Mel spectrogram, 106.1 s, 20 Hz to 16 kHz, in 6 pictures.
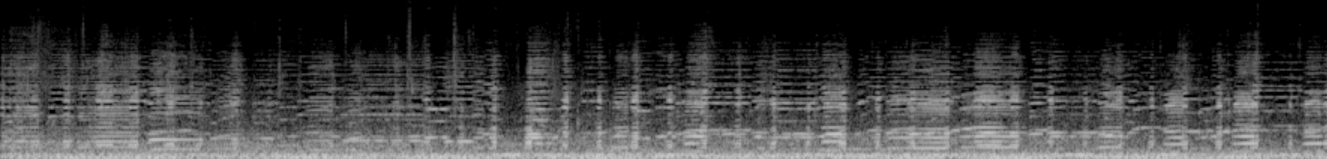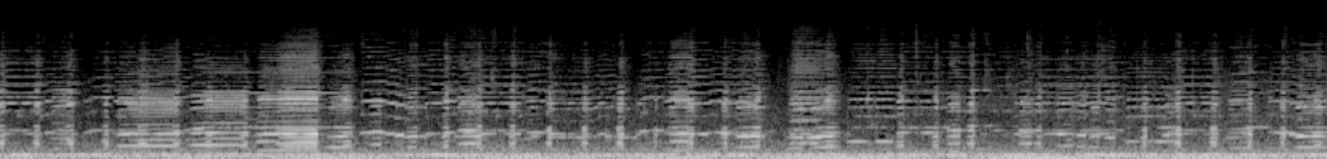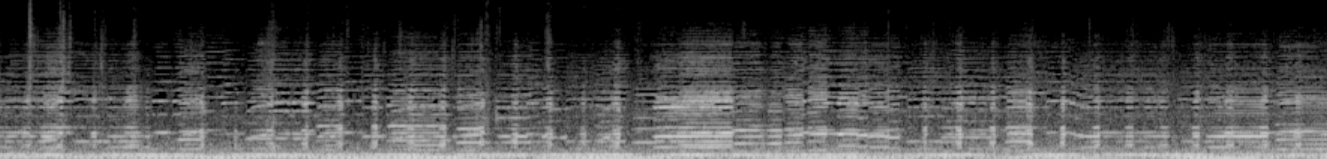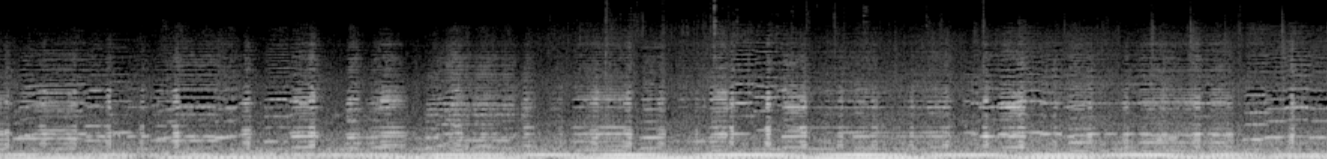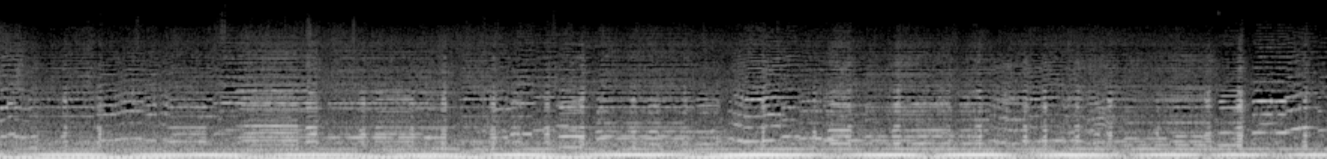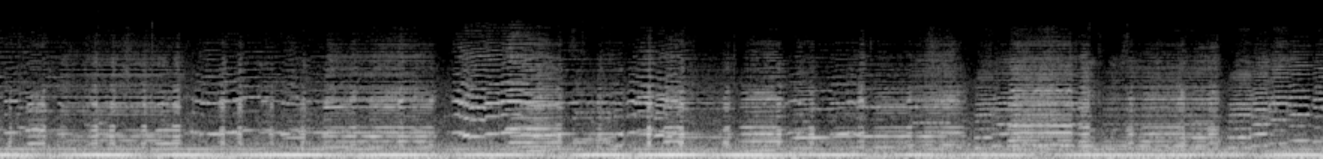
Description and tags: street accordeonist
Accordionist from eastern europe improvising tango music near the river Rhine in Cologne, Germany. Marantz PMD 671, Vivanco EM35
accordion, city, downtown, field-recording, music, people, street, tango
